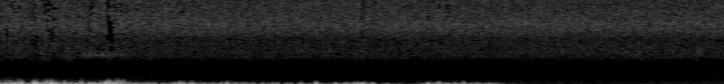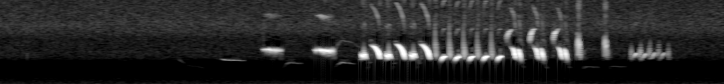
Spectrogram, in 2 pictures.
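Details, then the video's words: A wild vesper sparrow sings outdoors after a few seconds of low rumbling. Its song opens with a couple of clear whistled notes, then breaks into a fast, bright series of repeated trilled notes lasting about three seconds. "a singing vesper sparrow"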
